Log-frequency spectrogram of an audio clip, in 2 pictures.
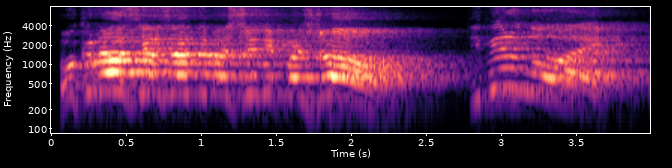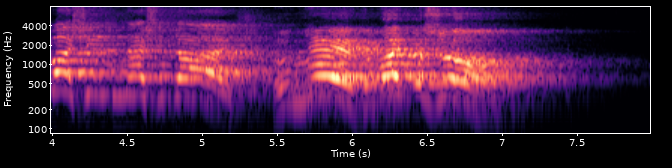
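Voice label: walla rus mountain conversation, Russian; Call of Duty Modern Warfare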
